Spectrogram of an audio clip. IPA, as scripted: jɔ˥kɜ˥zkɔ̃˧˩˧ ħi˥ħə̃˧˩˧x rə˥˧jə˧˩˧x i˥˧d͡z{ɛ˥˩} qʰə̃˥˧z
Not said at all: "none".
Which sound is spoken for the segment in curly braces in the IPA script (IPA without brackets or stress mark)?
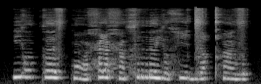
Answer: ɪ˥˩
